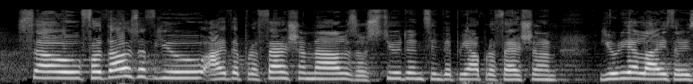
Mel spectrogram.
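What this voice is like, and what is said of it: Non-American accent. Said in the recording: “this accent is for real ... cultivated this accent to give myself an air of being an ethnic minority”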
